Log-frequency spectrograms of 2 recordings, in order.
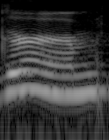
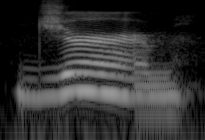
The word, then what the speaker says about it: germ: dictionary, you say, okay, it's not germ, it's germ, soft G.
